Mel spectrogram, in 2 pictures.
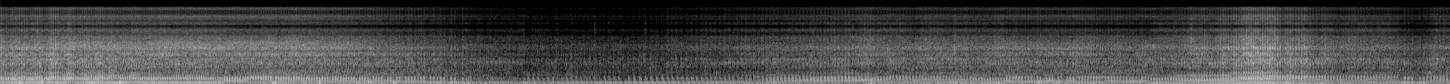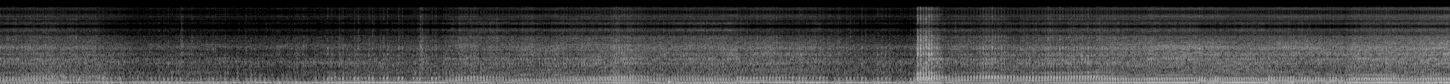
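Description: ATV engine running under load and revving up and down as the quad climbs a dirt trail, heard from a camera mounted on the machine, with the clatter of the quad over rough ground. A single sharp knock comes late on.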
